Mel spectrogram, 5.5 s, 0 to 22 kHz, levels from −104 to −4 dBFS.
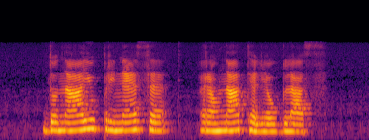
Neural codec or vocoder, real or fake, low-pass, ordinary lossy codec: none; real; 7.2 kHz; none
